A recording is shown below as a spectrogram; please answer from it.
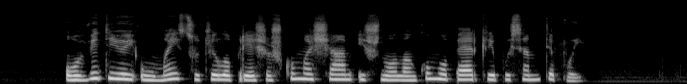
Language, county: Lithuanian, Telšiai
